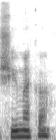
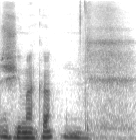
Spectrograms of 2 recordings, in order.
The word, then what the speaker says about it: Schumacher: directed by Joel Schumacher is that how you pronounce it Matt is it Schumacher yeah yes Schumacher uh main casts we have got Jason Patrick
